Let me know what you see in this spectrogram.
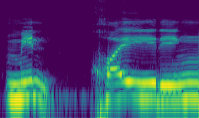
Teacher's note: এখানে নুন সাকিনটা আমরা স্পষ্ট করে পড়বো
